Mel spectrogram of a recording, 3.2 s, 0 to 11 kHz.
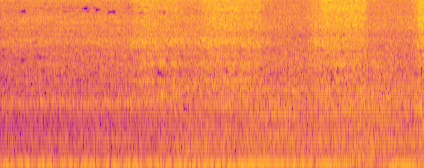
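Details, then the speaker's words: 1998 Jeep Grand Cherokee Limited 5.9 V8, 119,000 miles, abandoned five years: runs on its own but surges and lopes unevenly; still rough from stale fuel being purged. "oh wow this is the nicest it's run on its own i know it's still running bad but this this is uh this is pretty good"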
